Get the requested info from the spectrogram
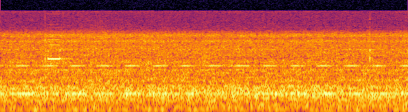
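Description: Quiet room tone: a low steady hiss with a faint steady high-pitched whine, broken only by two very faint short ticks, one about a quarter second in and one near the end.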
